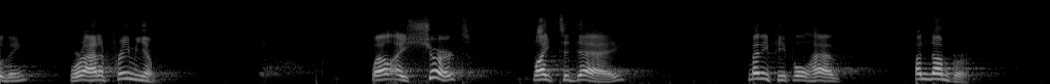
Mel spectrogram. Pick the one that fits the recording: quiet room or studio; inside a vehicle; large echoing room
large echoing room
